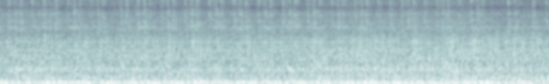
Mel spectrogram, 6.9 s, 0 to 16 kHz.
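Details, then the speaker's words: 1927 Ford TT four-cylinder on jack, new buzz coils, timing about one and a half open, throttle up a bit, first run since brought home months ago: low, loping chug at slow steady beat, no knocks or misses; idling smoothly. "I want to get it started so I want to hear it run I haven't heard it run since we first brought it home"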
